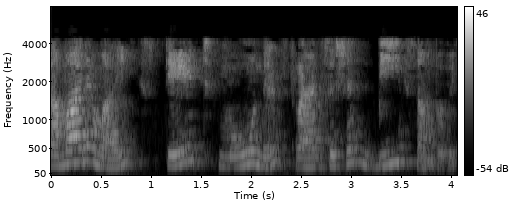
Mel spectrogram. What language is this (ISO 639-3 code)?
mal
